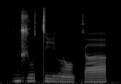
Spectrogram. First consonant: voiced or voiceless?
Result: voiced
